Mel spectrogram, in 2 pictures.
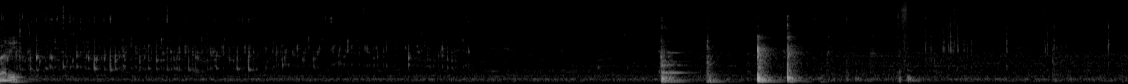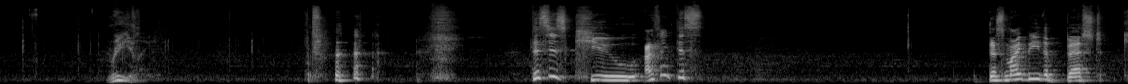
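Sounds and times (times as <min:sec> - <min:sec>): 
tea pouring into a cup: 0:00.0 - 0:05.1
low steady hum: 0:00.0 - 0:21.2
speech: 0:00.1 - 0:00.4, 0:12.4 - 0:12.8, 0:16.6 - 0:18.4, 0:21.2 - 0:22.5
laughter: 0:14.4 - 0:15.2.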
